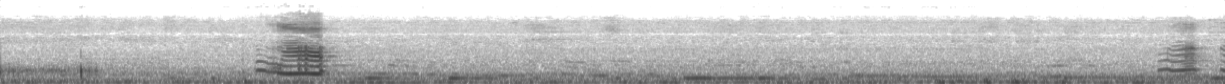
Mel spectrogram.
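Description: A young monkey gives a brief, loud, mewing cry that rises and falls, with a fainter repeat later.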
